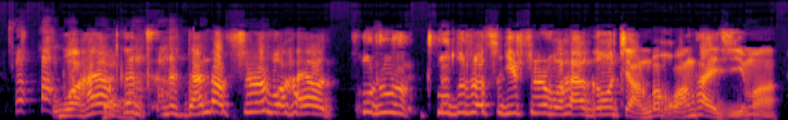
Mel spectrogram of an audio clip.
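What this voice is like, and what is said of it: Beijing-accented Mandarin. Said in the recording (Chinese): “我这么明显，在别人听来这么明显的北京口音 ... 出租车司机都会问我是不是东北的 ... 你现在这个口音叫北京口音”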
